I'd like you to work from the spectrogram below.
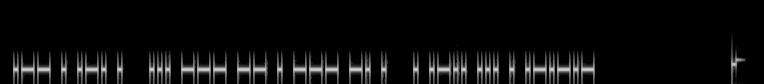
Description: Morse code, heard as a keyed tone, about 30 wpm, 700 Hz. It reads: WERE SOMEONE ELSE.
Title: Sentences from Top 800 Words 30wpm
